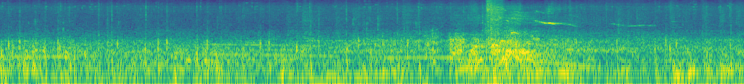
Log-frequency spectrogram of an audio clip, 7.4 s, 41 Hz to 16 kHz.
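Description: Horse hooves clip-clop at a steady gallop through a midnight ride in The Witcher 3, a continuous rhythmic patter with a brief louder swell partway through and faint bird-like calls above.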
